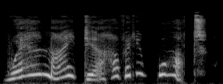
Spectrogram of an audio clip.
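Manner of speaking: very high, baffled question; great astonishment. A narrator's reading. Mother astonished at Kate's unfinished protest, amazed. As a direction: demand it in high-pitched amazement. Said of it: "in great astonishment".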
